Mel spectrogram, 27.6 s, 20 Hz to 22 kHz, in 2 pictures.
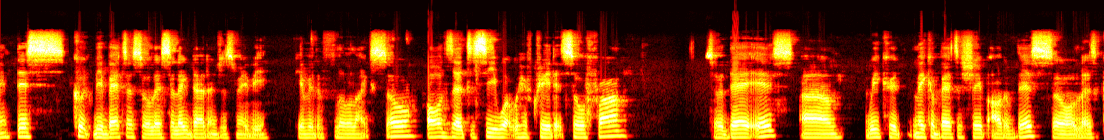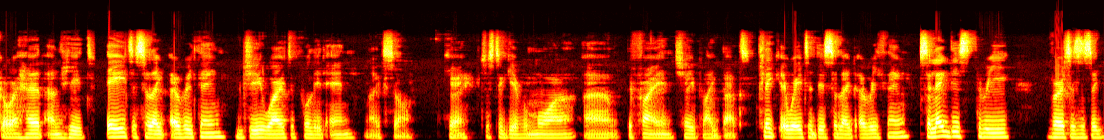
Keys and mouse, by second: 0.2-1.2 middle drag, 0.2-1.2 right drag, 1.3 g, 3.9-4.9 drag, 5.1 click, 5.3-17.7 alt+middle drag, 5.6 alt+z, 15.3 a, 16.8 g, 22.3-25.3 middle drag, 25.3-27.6 drag.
